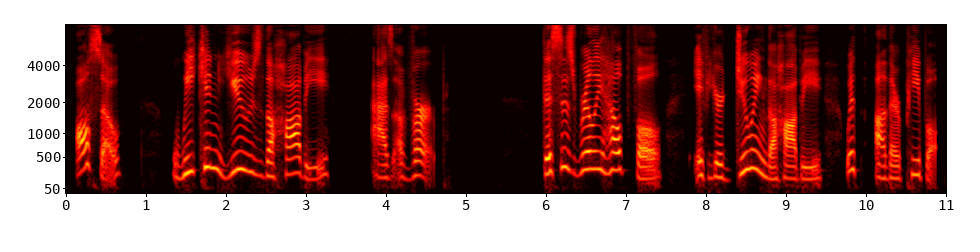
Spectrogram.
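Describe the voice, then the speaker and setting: A woman teaching a beginner English lesson in a careful, clear, scripted way. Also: mid-range voice, bright, forceful tone, no echo, clean studio sound. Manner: clear, careful, instructive delivery.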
